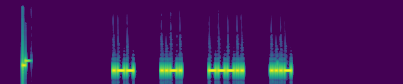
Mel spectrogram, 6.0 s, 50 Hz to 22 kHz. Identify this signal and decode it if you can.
Morse code, heard as a keyed tone, about 34 wpm, spaced as for 16 wpm, 700 Hz. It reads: WF8V
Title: USA Call Signs - 4 Characters - 4x Character Spacing - 35wpm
